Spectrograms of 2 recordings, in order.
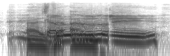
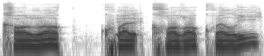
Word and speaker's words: colloquially: Kalulului. No, colloquially.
